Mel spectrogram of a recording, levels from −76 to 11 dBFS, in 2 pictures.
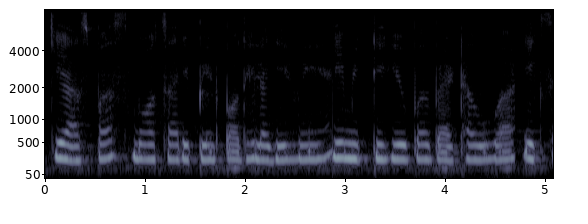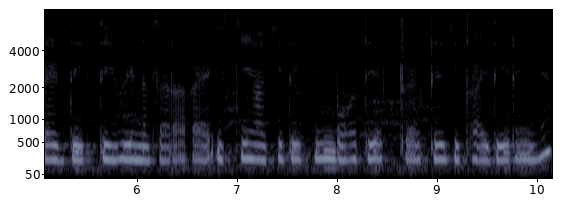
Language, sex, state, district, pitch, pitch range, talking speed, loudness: Hindi, female, Bihar, Jamui, 230 Hz, 225-235 Hz, 200 wpm, -36 LUFS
